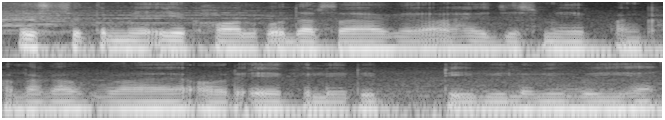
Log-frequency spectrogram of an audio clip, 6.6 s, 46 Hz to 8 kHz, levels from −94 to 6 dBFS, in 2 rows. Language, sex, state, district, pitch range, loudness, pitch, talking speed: Hindi, male, Punjab, Pathankot, 105-110 Hz, -15 LUFS, 110 Hz, 200 wpm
